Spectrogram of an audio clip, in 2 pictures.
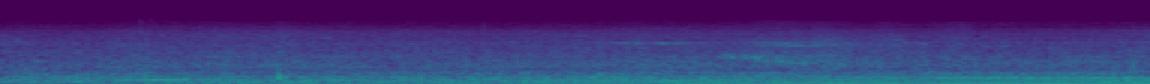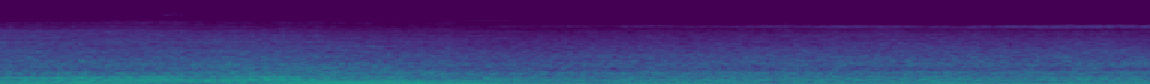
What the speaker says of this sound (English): Bus is behind me again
